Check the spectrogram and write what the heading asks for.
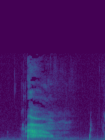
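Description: A crisp bite into a sandwich followed by a second of crunchy chewing, then quiet with a soft click near the end. No one speaks.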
